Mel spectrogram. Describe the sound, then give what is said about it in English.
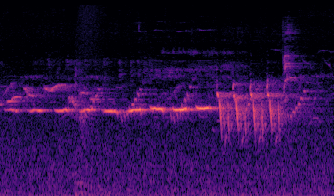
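Three robins sitting in a bush chirping at moderate volume: a thin, sustained high whistle gives way to a quick burst of rapid, repeated chirps near the end, with no voices. “Three robins were sitting in a bush.”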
